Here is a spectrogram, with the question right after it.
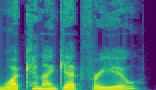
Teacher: The barista's voice goes up at the end of what can I get for you? Indicating a question. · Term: intonation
